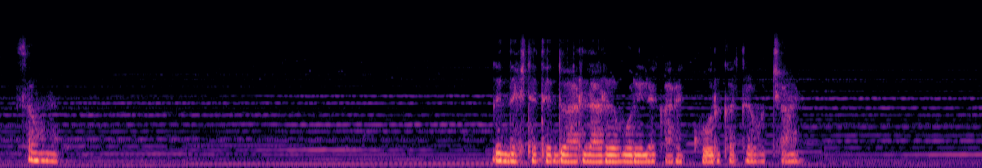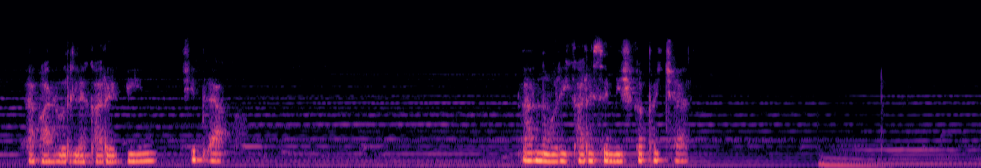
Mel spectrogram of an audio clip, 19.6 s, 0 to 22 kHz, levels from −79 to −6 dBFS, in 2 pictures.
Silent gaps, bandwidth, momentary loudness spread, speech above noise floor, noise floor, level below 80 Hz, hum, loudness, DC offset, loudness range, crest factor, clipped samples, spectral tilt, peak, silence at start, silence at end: none; 8.8 kHz; 25 LU; 28 dB; -56 dBFS; -58 dBFS; none; -29 LUFS; under 0.1%; 16 LU; 20 dB; under 0.1%; -6.5 dB/octave; -12 dBFS; 0 s; 0 s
